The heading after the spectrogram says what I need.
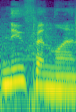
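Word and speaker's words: Newfoundland: happened in is it New Foundland I think New Foundland you say it like new Finland okay New Finland I'm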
